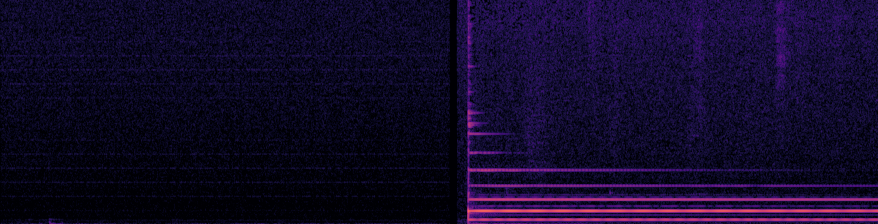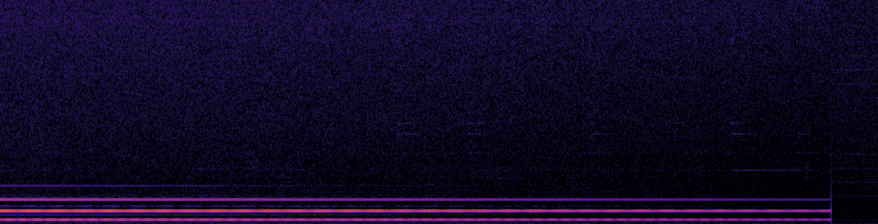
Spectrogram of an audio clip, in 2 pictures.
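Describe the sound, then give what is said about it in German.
A single meditation gong is struck once after a brief quiet moment, then rings with a steady, pure tone that slowly fades over more than ten seconds, signalling the end of a meditation. “Und wenn du den Gong hörst, öffnest du deine Augen wieder.”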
